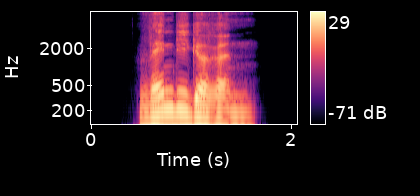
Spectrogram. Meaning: inflection of wendig: 1. strong genitive masculine/neuter singular comparative degree 2. weak/mixed genitive/dative all-gender singular comparative degree
- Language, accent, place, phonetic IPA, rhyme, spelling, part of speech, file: German, Germany, Berlin, [ˈvɛndɪɡəʁən], -ɛndɪɡəʁən, wendigeren, adjective, De-wendigeren.ogg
